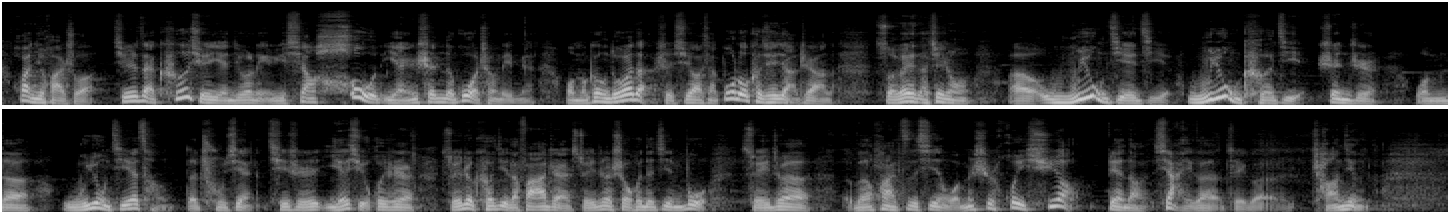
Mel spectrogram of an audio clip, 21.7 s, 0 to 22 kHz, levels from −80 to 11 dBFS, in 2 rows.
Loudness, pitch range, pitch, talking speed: -19 LUFS, 100-135 Hz, 115 Hz, 295 characters per minute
